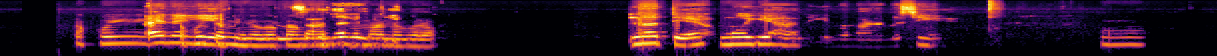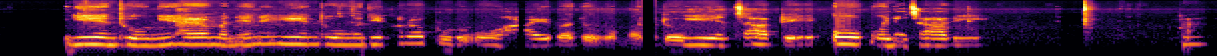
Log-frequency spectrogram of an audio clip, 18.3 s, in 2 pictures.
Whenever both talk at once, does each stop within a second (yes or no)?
no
